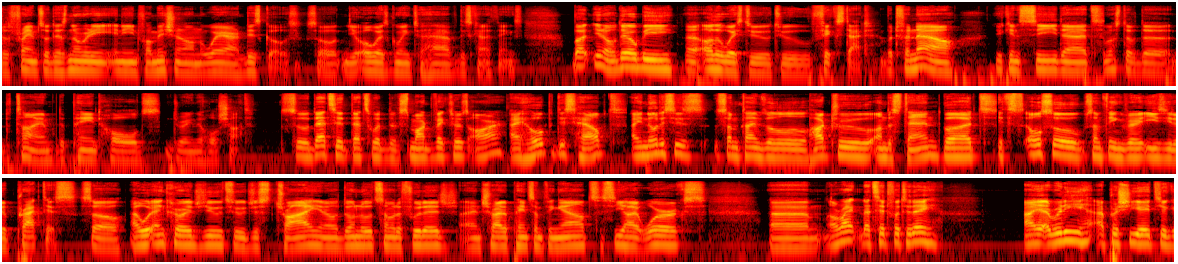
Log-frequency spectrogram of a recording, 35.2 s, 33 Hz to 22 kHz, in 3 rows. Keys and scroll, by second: 7.3 shift+Right, 8.8 shift+Left, 10.8 shift+Left, 12.4 Right.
